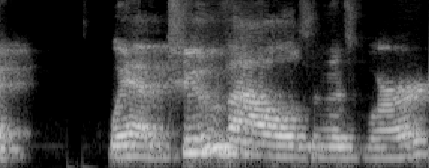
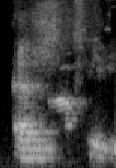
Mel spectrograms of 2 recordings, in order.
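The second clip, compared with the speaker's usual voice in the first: S T with the accent on T; stress on second syllable; 2 semitones lower, 6 dB quieter than usual. Shown as a demonstration. Teacher points out the accent, S T stressed on T. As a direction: put the weight on T in S T. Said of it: "accents on the second syllable".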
